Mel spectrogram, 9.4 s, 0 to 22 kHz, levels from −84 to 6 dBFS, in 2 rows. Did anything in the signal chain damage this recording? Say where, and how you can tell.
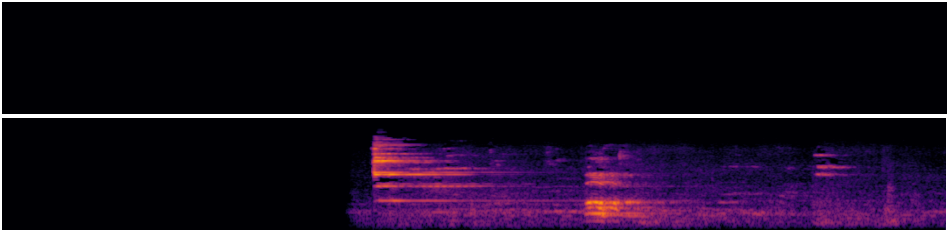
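No, nothing in the signal chain audibly damaged this audio. None of the stages, from capture and conversion through to storage and playback, leaves a mark that points to a problem.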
